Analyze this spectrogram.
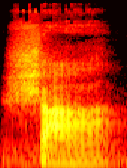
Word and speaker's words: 刹: So this cha can also be sha, as in 刹车, step on the brakes. We're dealing with the pronunciation of cha right now, like cha na, which means in an instant.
